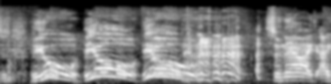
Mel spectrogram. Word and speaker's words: Ryu: It's supposed to be like one syllable, and you're supposed to roll the R, so it's supposed to be like Ryu, Ryu.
